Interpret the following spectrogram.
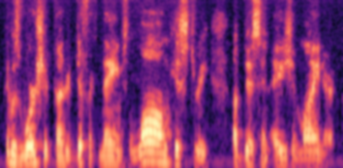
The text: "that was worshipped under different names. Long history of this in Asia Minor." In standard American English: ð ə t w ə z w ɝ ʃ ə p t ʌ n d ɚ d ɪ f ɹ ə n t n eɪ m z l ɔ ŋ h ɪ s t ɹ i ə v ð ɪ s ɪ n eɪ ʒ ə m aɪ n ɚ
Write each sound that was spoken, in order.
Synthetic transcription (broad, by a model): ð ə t w ə z w ɝ ʃ ə p t ʌ n d ɚ d ɪ f ɹ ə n n eɪ m z l ɔ ŋ h ɪ s t ɹ i ə v ð ɪ s ɪ n eɪ ʒ ə m aɪ n ɚ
